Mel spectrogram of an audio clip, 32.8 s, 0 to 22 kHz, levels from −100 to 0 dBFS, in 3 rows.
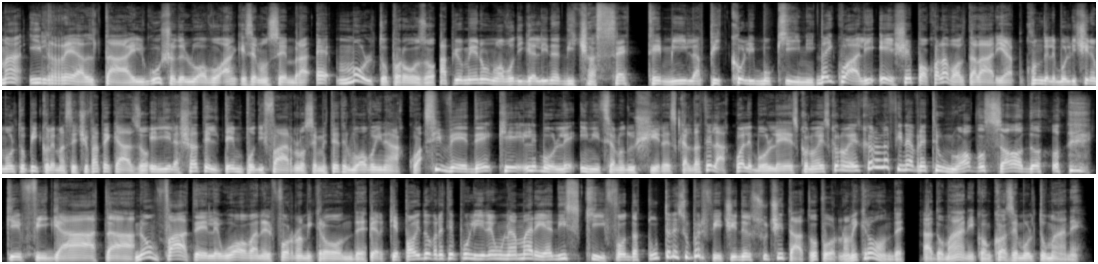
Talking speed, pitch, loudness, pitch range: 200 wpm, 130 Hz, -17 LUFS, 110-165 Hz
